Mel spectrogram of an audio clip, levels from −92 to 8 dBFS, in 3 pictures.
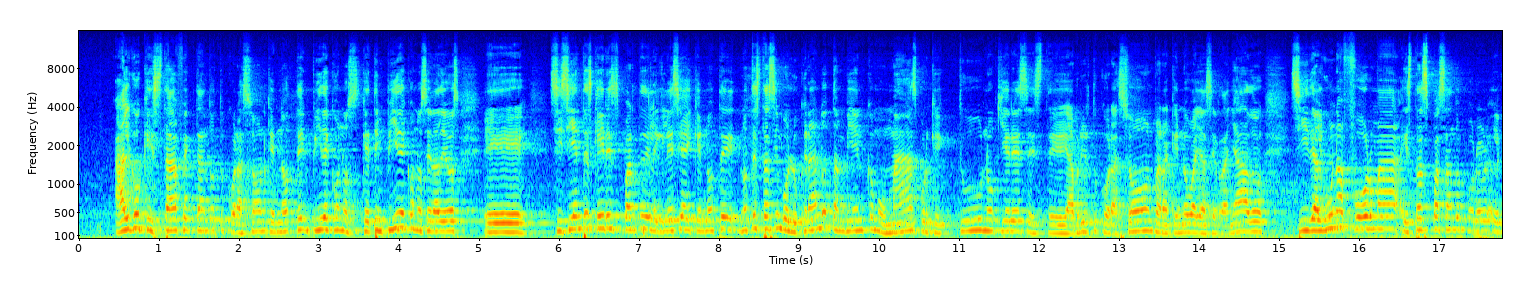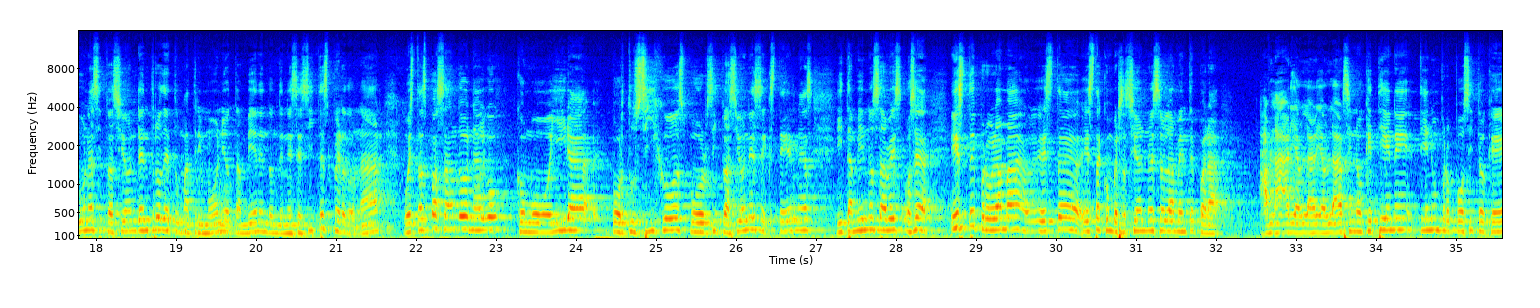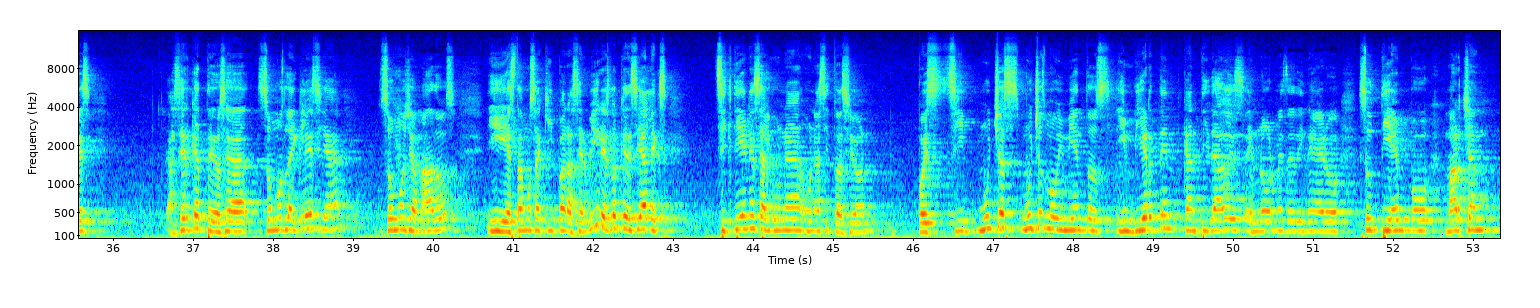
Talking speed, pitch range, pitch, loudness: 165 wpm, 170-200 Hz, 185 Hz, -21 LUFS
